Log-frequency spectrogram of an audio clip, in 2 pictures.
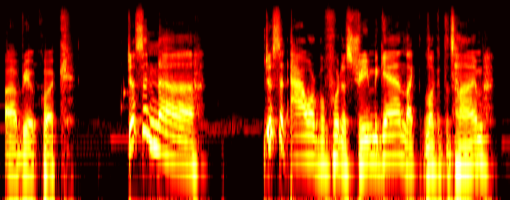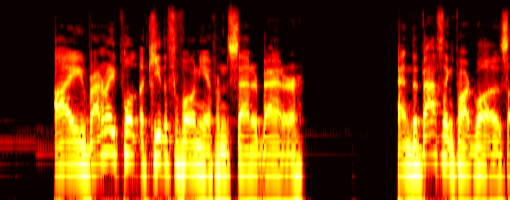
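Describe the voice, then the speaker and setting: Guy streaming a game, kinda low voice but bouncy intonation, chatty and rambly, faint music behind. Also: fairly bright tone. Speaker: livestream host. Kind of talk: casual gaming stream commentary.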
